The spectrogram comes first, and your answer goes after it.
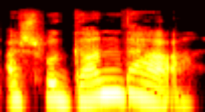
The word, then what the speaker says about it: ashwagandha: Utilizing ashwagandha in the evening. Ashwagandha is how we pronounce it here in the West.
